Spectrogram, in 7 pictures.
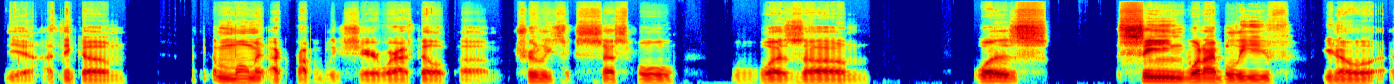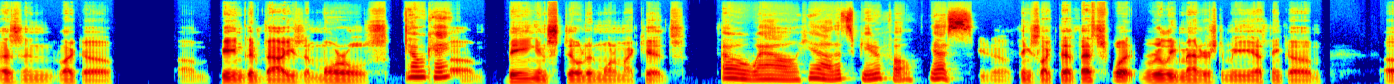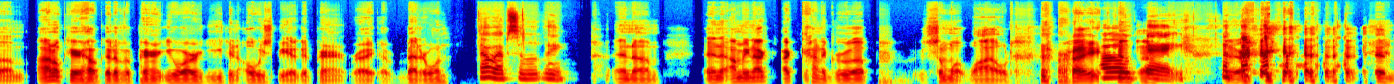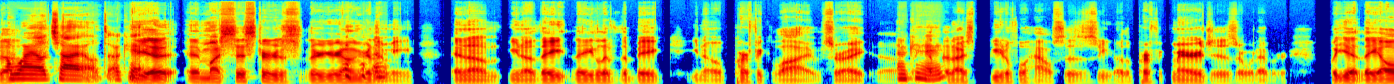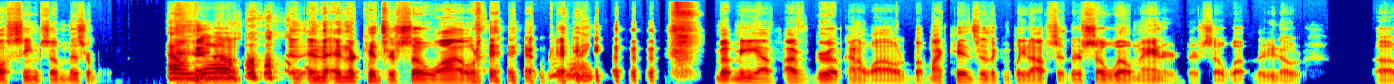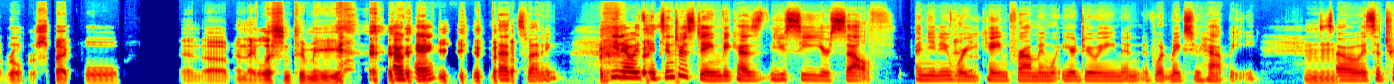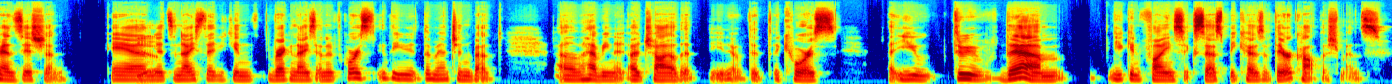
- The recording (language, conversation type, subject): English, unstructured, How do you define success in your own life?
- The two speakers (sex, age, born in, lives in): female, 70-74, United States, United States; male, 40-44, United States, United States
- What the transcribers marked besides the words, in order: other background noise; scoff; chuckle; laughing while speaking: "Right? And, uh, right?"; laugh; chuckle; chuckle; laughing while speaking: "no"; laugh; laughing while speaking: "And"; chuckle; laughing while speaking: "Okay?"; tapping; laugh; laughing while speaking: "You know?"; laugh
